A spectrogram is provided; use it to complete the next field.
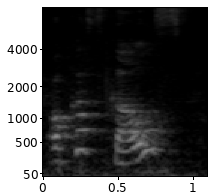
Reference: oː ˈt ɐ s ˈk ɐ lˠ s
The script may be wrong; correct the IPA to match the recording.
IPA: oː ˈk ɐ s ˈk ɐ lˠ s

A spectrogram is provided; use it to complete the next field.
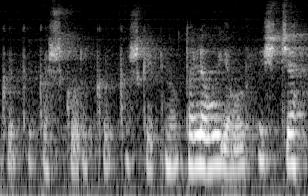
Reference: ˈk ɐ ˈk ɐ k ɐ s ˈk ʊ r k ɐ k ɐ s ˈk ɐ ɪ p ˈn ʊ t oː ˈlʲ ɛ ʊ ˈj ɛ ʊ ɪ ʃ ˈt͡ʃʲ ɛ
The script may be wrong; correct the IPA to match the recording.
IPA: ˈk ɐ ˈk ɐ k ɐ ʃ ˈk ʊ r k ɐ k ɐ ʃ ˈk ɐ ɪ p ˈn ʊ t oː ˈlʲ ɛ ʊ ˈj ɛ ʊ ɪ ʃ ˈt͡ʃʲ ɛ

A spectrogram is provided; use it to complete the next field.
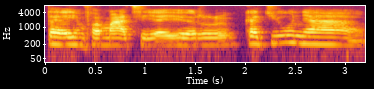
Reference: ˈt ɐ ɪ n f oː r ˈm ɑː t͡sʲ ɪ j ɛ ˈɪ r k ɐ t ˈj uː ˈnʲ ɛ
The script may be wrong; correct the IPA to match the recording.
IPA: ˈt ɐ ɪ n f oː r ˈm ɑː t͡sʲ ɪ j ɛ ˈɪ r k ɐ t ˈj uː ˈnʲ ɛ

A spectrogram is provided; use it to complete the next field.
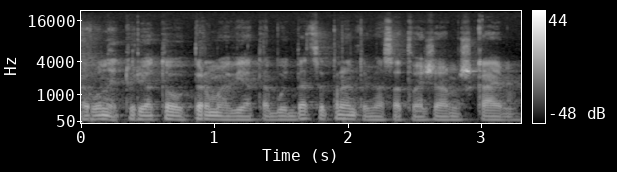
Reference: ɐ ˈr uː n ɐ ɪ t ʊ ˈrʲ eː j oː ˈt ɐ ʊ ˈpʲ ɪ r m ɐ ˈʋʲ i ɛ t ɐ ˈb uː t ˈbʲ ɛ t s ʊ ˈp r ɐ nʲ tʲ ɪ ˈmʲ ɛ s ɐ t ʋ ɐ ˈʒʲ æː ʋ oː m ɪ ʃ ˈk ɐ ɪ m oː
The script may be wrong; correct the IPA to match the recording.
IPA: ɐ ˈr uː n ɐ ɪ t ʊ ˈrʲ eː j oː ˈt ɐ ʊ ˈpʲ ɪ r m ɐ ˈʋʲ i ɛ t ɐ ˈb uː t ˈbʲ ɛ t s ʊ ˈp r ɐ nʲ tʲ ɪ ˈmʲ ɛ s ɐ t ʋ ɐ ˈʒʲ æː ʋ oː m ɪ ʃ ˈk ɐ ɪ m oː

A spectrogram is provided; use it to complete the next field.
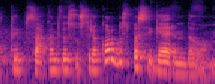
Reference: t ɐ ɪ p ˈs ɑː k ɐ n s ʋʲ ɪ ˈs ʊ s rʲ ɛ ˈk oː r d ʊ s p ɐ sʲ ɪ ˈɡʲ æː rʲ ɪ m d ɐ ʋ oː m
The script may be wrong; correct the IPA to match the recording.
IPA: t ɐ ɪ p ˈs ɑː k ɐ n t ʋʲ ɪ ˈs ʊ s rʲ ɛ ˈk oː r d ʊ s p ɐ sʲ ɪ ˈɡʲ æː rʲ ɪ n d ɐ ʋ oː m

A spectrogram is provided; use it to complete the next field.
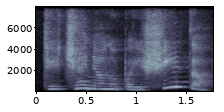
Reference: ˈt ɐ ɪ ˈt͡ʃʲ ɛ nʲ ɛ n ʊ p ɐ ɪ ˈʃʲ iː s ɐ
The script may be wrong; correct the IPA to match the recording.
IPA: ˈt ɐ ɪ ˈt͡ʃʲ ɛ nʲ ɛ n ʊ p ɐ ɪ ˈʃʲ iː t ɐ

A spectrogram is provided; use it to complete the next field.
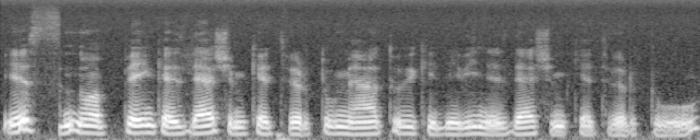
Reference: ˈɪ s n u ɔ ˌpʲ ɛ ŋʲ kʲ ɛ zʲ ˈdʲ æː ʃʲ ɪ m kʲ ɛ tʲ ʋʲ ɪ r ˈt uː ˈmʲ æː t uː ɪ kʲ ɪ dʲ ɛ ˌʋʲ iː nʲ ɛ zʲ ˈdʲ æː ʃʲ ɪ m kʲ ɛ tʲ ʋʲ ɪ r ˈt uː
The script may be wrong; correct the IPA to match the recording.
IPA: ˈɪ s n u ɔ ˌpʲ ɛ ŋʲ kʲ ɛ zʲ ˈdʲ æː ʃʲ ɪ m kʲ ɛ tʲ ʋʲ ɪ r ˈt uː ˈmʲ æː t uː ɪ kʲ ɪ dʲ ɛ ˌʋʲ iː nʲ ɛ zʲ ˈdʲ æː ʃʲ ɪ m kʲ ɛ tʲ ʋʲ ɪ r ˈt uː

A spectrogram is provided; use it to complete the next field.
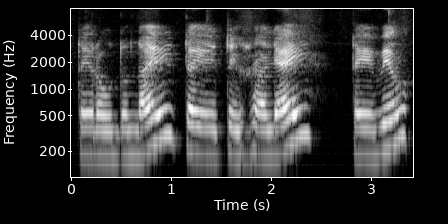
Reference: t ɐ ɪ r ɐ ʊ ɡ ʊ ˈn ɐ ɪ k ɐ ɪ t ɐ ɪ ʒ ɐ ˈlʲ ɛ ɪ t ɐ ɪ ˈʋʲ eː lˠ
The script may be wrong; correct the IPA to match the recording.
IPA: t ɐ ɪ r ɐ ʊ d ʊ ˈn ɐ ɪ t ɐ ɪ t ɐ ɪ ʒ ɐ ˈlʲ ɛ ɪ t ɐ ɪ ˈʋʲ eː lˠ

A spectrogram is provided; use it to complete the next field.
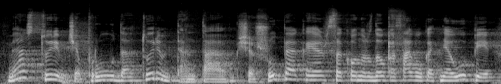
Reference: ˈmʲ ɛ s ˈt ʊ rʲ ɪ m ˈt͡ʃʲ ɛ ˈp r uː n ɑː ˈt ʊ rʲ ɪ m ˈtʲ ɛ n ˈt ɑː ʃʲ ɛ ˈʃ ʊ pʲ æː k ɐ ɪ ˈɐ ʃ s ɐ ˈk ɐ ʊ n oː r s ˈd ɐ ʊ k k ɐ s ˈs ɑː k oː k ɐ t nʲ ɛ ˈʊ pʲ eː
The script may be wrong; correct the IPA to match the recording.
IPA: ˈmʲ ɛ s ˈt ʊ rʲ ɪ m ˈt͡ʃʲ ɛ ˈp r uː d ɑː ˈt ʊ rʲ ɪ m ˈtʲ ɛ n ˈt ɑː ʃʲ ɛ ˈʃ ʊ pʲ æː k ɐ ɪ ˈɐ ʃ s ɐ ˈk ɐ ʊ n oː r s ˈd ɐ ʊ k k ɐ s ˈs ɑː k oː k ɐ t nʲ ɛ ˈʊ pʲ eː

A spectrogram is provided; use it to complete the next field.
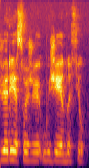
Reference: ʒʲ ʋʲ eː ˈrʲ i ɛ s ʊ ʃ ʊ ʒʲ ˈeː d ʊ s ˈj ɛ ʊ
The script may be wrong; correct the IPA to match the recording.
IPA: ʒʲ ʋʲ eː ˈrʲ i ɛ s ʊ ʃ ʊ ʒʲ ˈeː d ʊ s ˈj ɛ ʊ

